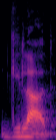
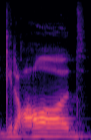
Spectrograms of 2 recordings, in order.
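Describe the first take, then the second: First: No throaty sound comes before the last syllable. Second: A throaty guttural sound comes before the last syllable. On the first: This is how everyone says it nowadays. "Nowadays everybody pronounces it Gilad, a little bit like Julia Gillard" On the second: This is the older, more ancient-sounding pronunciation. "was like that pronounced in Hebrew"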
